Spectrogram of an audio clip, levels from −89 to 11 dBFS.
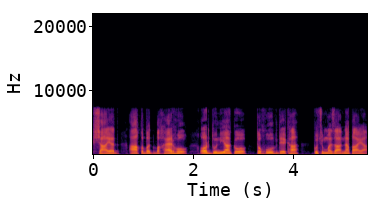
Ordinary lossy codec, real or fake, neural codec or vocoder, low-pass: none; fake; codec, 16 kHz, 2 kbps, FunCodec, trained on LibriTTS, 25 frames a second; 7.2 kHz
